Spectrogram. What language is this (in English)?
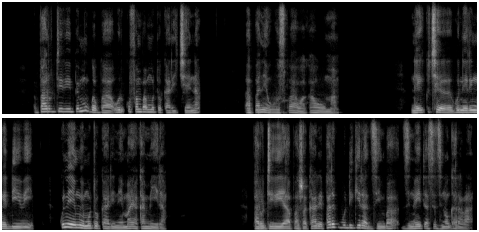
Shona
